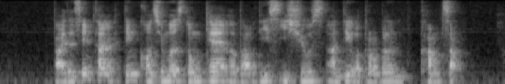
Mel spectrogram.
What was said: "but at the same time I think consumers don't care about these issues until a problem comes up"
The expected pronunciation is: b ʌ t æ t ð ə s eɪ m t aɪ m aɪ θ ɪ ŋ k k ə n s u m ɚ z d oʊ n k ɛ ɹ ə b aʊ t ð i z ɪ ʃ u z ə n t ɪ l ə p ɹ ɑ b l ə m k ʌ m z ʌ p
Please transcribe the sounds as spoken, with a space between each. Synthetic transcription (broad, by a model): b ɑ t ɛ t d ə s eɪ m t aɪ m aɪ t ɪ ŋ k k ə n s u m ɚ s d oʊ n k ɛ ə b aʊ t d i s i ʃ u s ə n t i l ə p ɹ ɑ b l ə m k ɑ m s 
